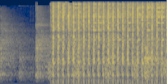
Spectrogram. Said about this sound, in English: By the Eye of Greldor, now it sounds like somebody is drilling something into the ground.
